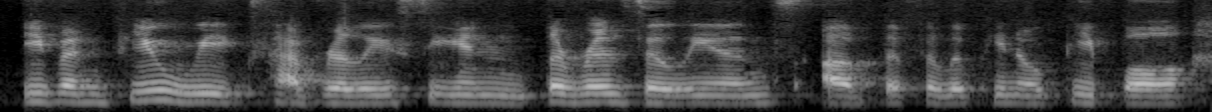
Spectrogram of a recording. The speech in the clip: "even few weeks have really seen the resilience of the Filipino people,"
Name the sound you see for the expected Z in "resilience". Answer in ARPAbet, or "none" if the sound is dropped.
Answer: Z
